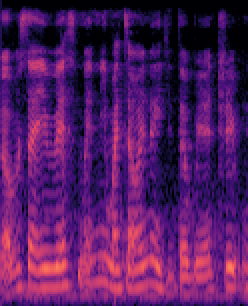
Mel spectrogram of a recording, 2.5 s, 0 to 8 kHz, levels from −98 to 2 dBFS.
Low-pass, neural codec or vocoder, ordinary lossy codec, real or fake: 7.2 kHz; none; none; real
